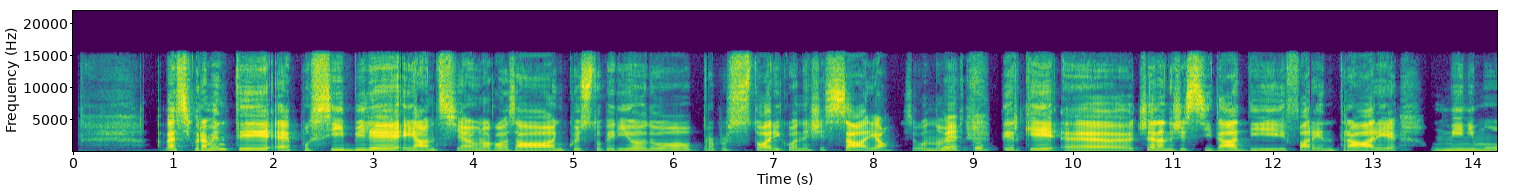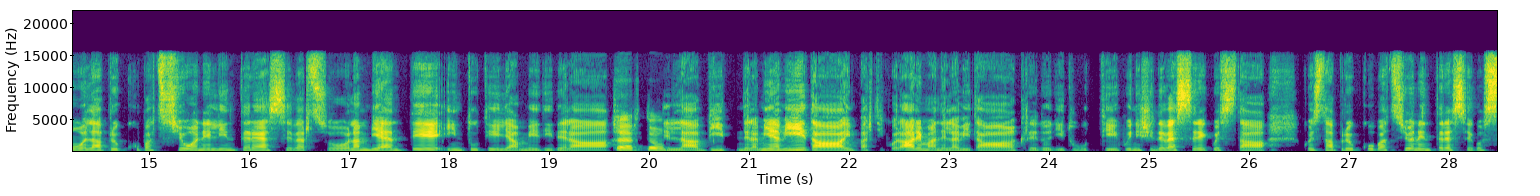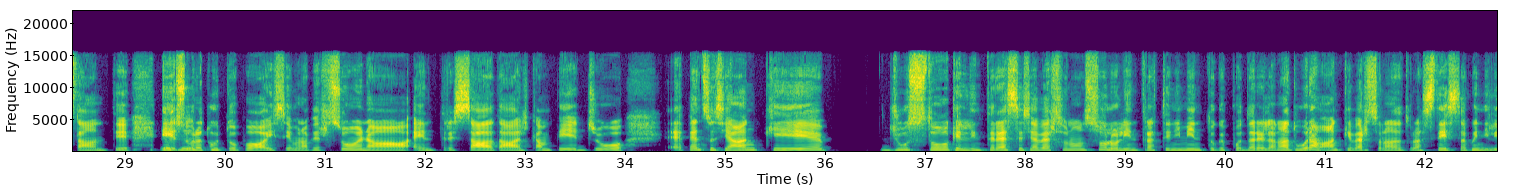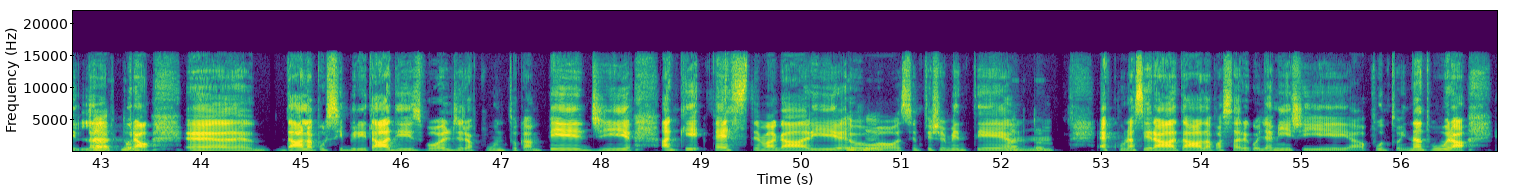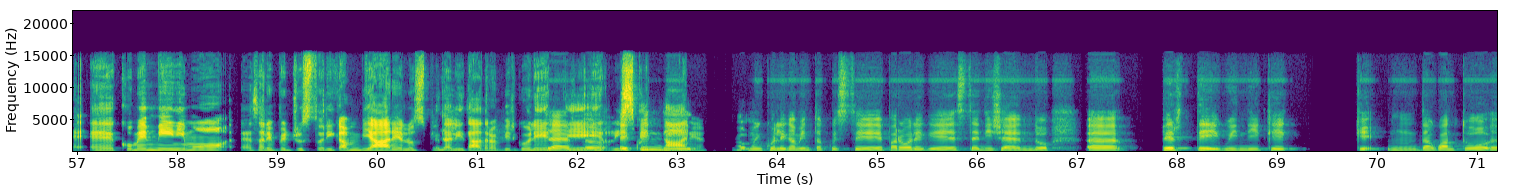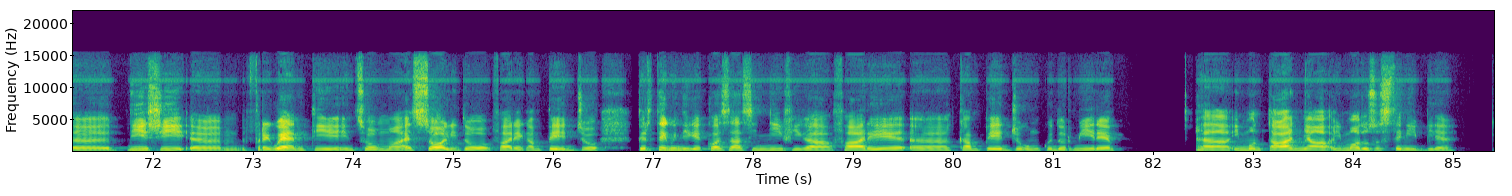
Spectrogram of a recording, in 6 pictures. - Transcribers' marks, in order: tapping; chuckle
- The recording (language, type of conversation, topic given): Italian, podcast, Cosa significa per te fare campeggio sostenibile?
